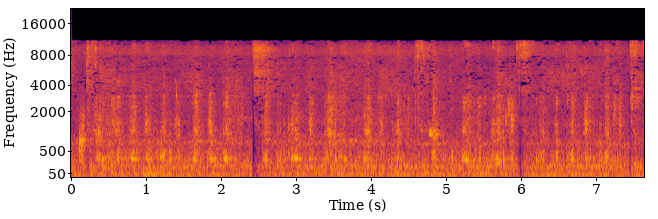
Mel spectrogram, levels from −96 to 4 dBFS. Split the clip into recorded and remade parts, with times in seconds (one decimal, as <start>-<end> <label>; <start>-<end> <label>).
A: 0.0-0.5 recorded; 0.5-1.4 remade; 1.4-3.6 recorded; 3.6-4.4 remade; 4.4-7.6 recorded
